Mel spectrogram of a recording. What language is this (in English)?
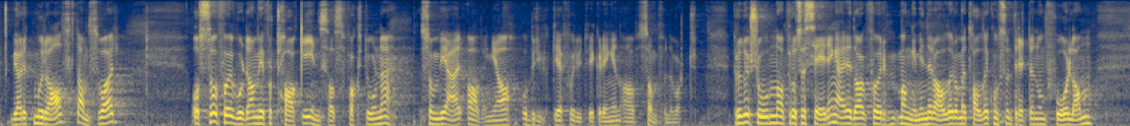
Norwegian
